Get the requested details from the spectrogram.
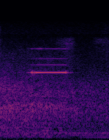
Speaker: Nah, but, we just, that's my glucose meter telling me that my sugars are running high.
